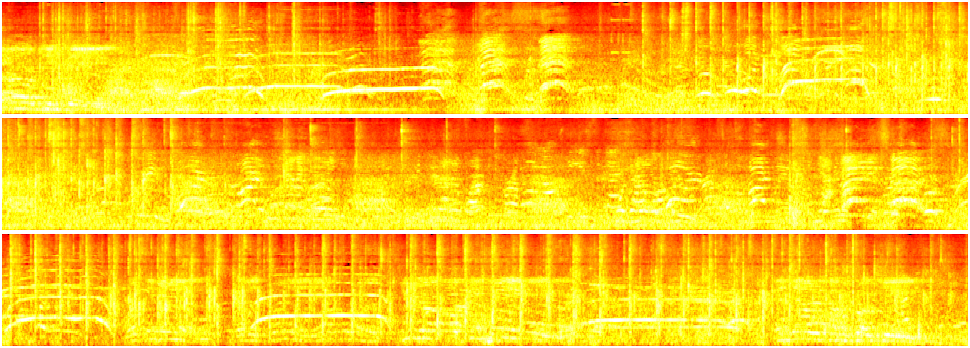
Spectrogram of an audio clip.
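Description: Footsteps of a marching group tramp on pavement in a steady rhythm.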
